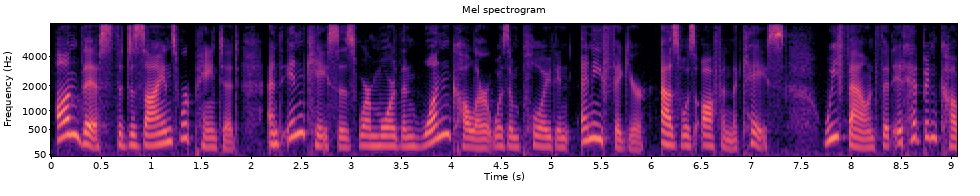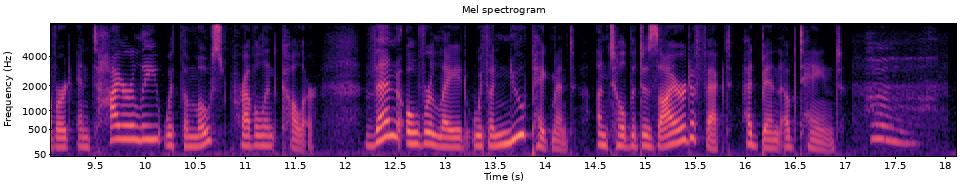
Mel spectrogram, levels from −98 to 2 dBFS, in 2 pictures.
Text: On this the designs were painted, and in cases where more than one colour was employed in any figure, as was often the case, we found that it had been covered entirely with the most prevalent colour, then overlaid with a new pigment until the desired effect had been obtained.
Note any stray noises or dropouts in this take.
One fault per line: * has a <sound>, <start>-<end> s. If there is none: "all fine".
* has a sigh, 17.2-17.9 s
